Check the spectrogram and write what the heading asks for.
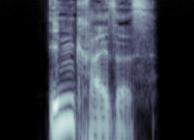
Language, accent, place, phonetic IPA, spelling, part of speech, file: German, Germany, Berlin, [ˈɪnˌkʁaɪ̯zəs], Inkreises, noun, De-Inkreises.ogg
- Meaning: genitive of Inkreis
